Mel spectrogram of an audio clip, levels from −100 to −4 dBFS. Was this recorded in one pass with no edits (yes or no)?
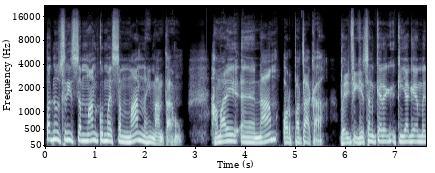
no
